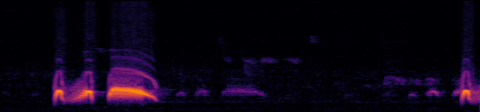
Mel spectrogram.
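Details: Decoy spotted dove luring other doves: a hooked low coo followed by a long, loud, downward-sliding throaty note, a few faint notes, then another hooked coo starting.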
